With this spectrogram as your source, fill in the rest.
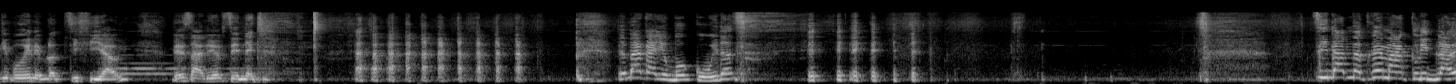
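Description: A young man talks animatedly and close to a microphone.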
